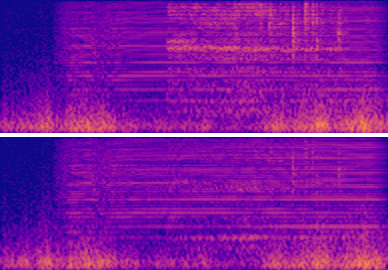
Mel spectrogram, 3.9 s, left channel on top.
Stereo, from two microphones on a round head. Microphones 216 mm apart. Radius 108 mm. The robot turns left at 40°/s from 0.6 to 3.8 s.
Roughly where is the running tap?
Left.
